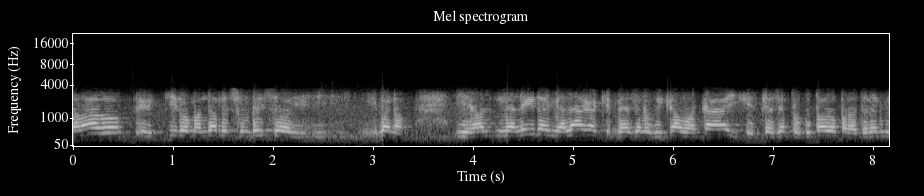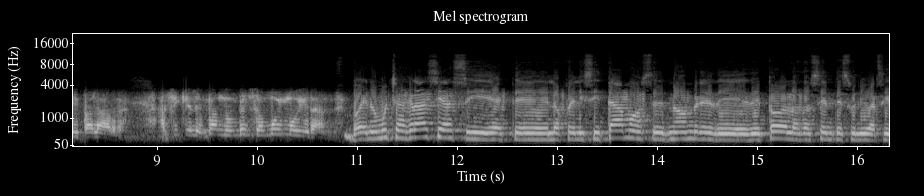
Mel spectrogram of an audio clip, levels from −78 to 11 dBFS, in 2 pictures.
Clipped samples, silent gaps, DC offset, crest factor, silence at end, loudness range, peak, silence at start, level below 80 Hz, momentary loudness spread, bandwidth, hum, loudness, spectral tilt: under 0.1%; none; under 0.1%; 16 dB; 0 s; 2 LU; -2 dBFS; 0 s; -82 dBFS; 5 LU; 11.5 kHz; none; -18 LUFS; -4.5 dB/octave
